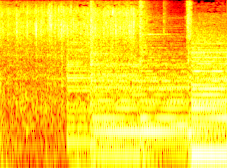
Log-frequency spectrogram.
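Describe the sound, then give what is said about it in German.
Meat for an Afghan rice-and-meat dish sizzles as it is seared in a pan. The steady, fairly faint hiss runs the whole time and swells a little toward the end. “Und wir brauchen hier noch ein bisschen Zeit, um das anzubraten.”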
